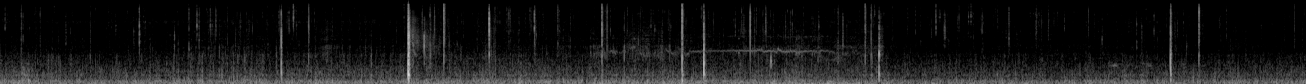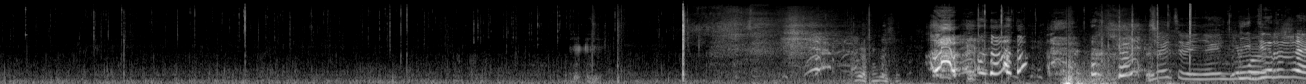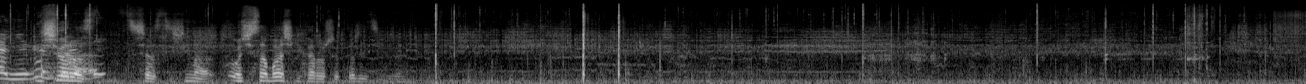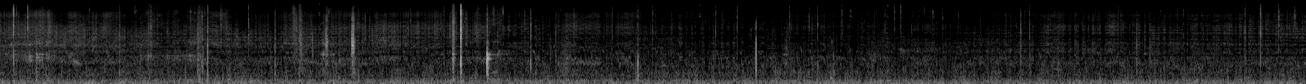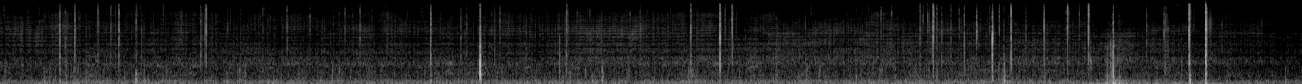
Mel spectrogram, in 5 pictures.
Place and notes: Opechensky Posad, Novgorodskaya region, Russia - Opechensky Posad August 07 2011 night
Night recording of camp-fire in small Russian town.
